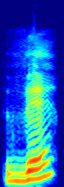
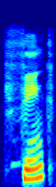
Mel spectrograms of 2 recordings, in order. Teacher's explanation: There vibrates. Think doesn't.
